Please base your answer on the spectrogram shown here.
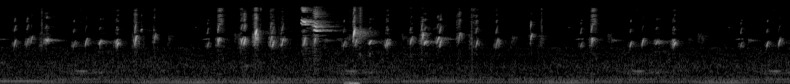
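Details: European goldfinch song aimed at stimulating captive birds: quiet, separated chirps about twice a second, with a brief louder burst of twittering in the middle, over a faint low hum.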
